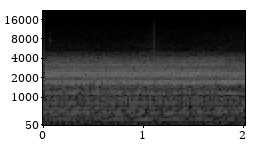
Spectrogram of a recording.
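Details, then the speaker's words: Marshall 30W Lead JMP2201 amp powered up on the bench, mic brought closer: steady harsh mains hum buzz, unchanging; suspected interference from nearby fluorescent lights, to be tested by moving it to the floor. "It's got a sort of bit of a nasty mains hum buzz. May or may not be able to do something about that. I'll try taking it off the bench and putting it on the floor away from the fluorescent lights."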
